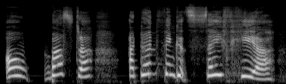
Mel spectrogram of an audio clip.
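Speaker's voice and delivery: put-on high girlish voice, uneasy; a young girl fretting about danger; scared little girl voice; Polly, worried. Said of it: "she says".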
